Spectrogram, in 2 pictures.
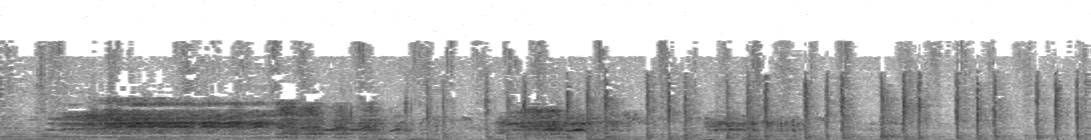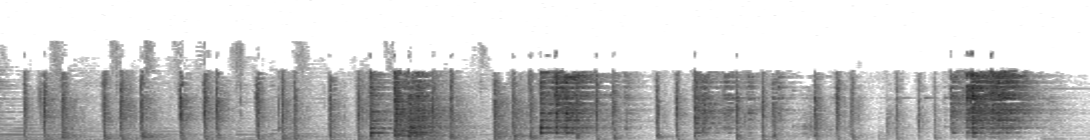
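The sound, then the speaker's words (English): A horse whinnies loudly, its neighs rising and falling, while hooves clop in a steady, rapid rhythm that continues after the calls fade. “I gotta go check on something that requires the use of a horse.”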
